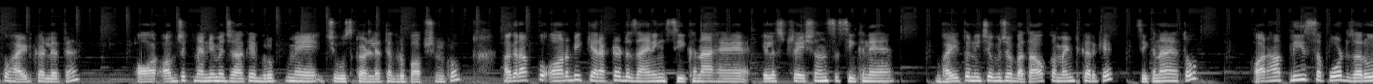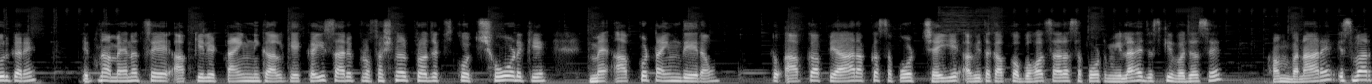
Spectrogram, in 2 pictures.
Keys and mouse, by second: 4.1 double click, 4.5-6.0 typing, 6.7 double click, 7.2 space, 7.4 double click, 7.7 space, 13.0-13.6 typing, 16.7 space, 17.5 space, 17.7 double click, 21.5 v, 26.8 double click.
